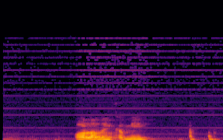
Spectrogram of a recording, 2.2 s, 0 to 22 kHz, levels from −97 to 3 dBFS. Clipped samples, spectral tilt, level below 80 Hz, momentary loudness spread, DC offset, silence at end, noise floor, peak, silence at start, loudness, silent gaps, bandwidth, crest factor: under 0.1%; -9.5 dB/octave; -54 dBFS; 19 LU; under 0.1%; 0.05 s; -54 dBFS; -4 dBFS; 0.75 s; -19 LUFS; none; 16 kHz; 20 dB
